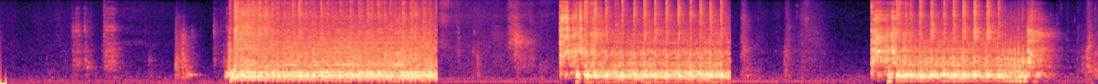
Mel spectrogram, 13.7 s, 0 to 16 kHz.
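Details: 2020 Yamaha YZ250X two-stroke after installing a Panthera electric starter: three quick electric starts, each catching at once with a crisp even two-stroke note before shutting off; healthy.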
